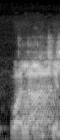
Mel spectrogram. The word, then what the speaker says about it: ولكن: ওয়ালাকিন নাকি? ওয়ালাকিন, জাস্ট একালিফের যে রেগুলার টান আ ওয়ালাকিন। ওয়ালাকিন বেশি লম্বা করার দরকার নেই, ওয়ালা বেশি দরকার নেই, রেগুলার।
